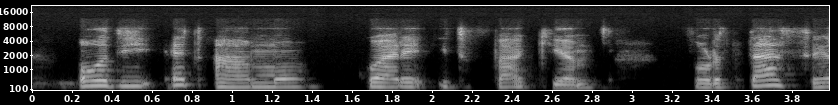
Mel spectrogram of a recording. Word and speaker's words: faciam: Por ejemplo, en faciam, no decimos faciam, sino decimos faciam.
